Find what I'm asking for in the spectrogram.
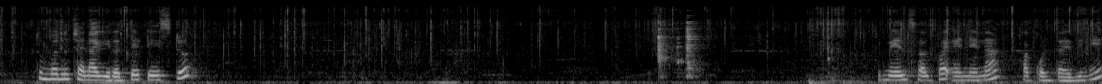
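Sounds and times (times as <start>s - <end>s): batter sizzling in a pan: 0.0s - 11.0s
small crackles: 0.0s - 11.0s.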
